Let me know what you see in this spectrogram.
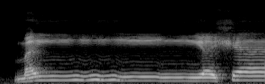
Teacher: نون ساکن کے بعد یا ہے، یہاں پہ ادغام مع الغنہ ہوگا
